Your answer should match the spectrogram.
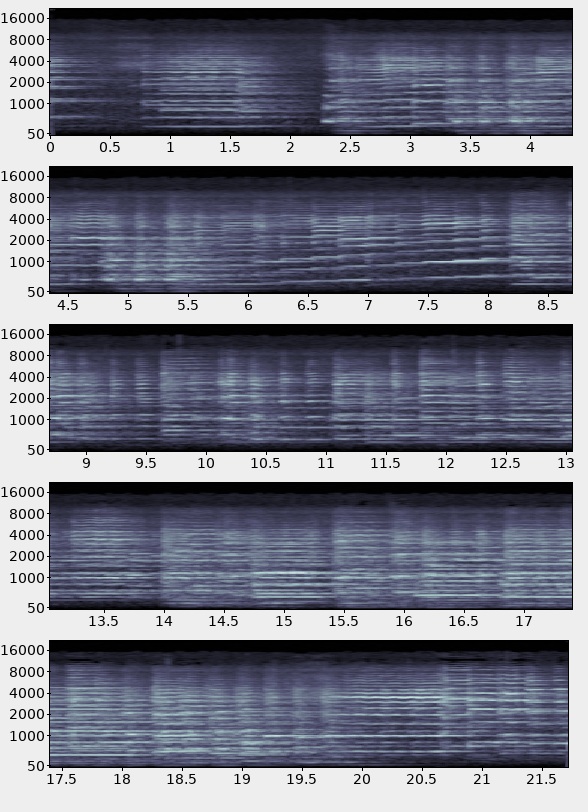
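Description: Solo violin playing a concerto with a symphony orchestra. The violin plays alone briefly at the start, the orchestra comes in with low pulsing chords about two seconds in, a rising run follows, and the full orchestra grows louder in the second half.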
